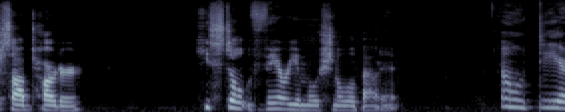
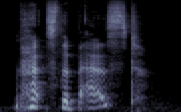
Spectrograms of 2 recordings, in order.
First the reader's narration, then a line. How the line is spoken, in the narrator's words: Peter murmured into Matt's shirt, just loud enough for the officer to hear, just quiet enough to sound like a wholesome truth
